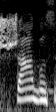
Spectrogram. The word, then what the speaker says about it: Shabbos: But you don't need to come on to that for Shabbos, because Shabbos is the correct way to pronounce Sabbath in Yiddish.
